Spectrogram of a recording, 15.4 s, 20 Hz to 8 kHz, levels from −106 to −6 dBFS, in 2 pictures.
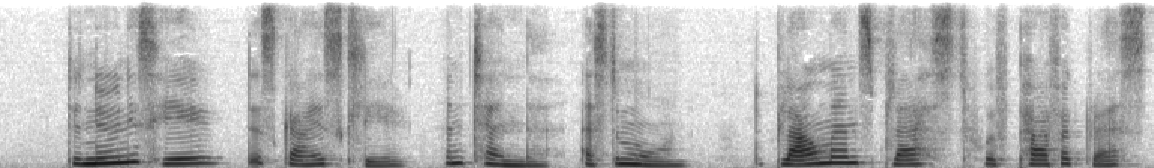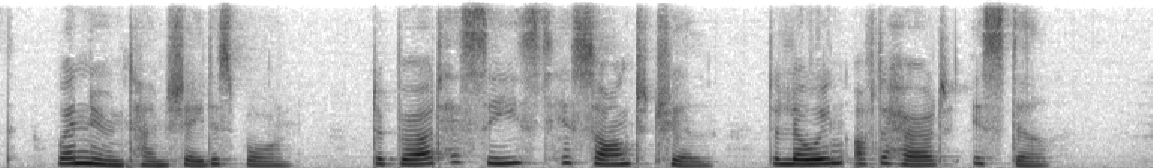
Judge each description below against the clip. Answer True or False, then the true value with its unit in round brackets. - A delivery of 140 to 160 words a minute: True (150 wpm)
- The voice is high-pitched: True (235 Hz)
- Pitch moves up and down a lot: False (4.5 semitones)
